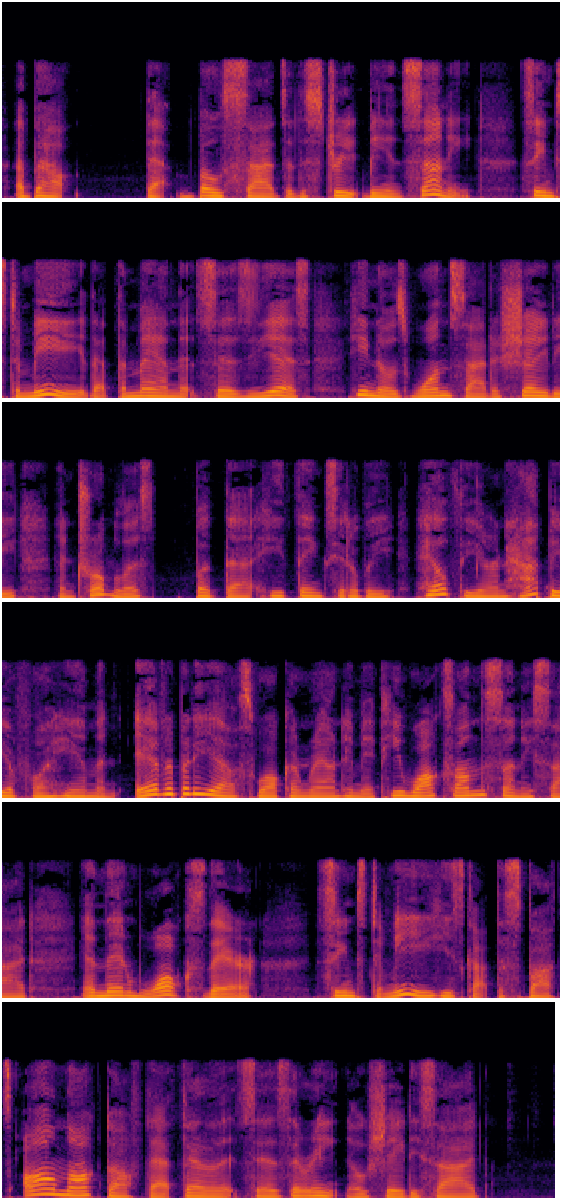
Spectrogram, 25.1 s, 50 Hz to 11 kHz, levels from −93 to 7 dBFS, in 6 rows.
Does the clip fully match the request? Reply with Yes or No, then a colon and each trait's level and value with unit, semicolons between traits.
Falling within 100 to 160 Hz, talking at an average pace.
No: medium, 175 Hz; average, 175 wpm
